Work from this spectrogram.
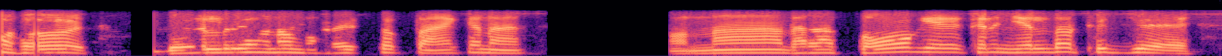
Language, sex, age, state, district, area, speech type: Santali, male, 45-60, Odisha, Mayurbhanj, rural, conversation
